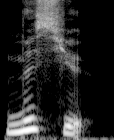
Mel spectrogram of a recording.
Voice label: "Monsieur", French

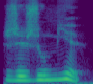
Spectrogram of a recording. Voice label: "Je joue mieux", French

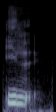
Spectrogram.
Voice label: "il", French, female; personal pronouns pronoms personnels

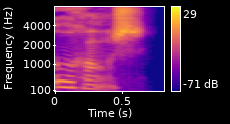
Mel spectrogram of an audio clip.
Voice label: "Orange", French

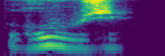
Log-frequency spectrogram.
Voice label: "rouge" French

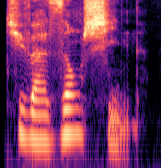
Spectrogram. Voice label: "tu vas en Chine", French

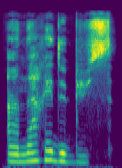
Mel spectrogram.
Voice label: "Un arret de bus", French

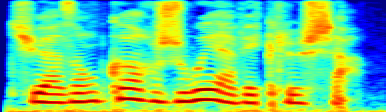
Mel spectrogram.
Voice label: "Tu as encore joué avec le chat", French

